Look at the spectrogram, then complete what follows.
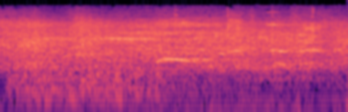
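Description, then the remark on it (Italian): A basketball being dribbled on a court during a professional game between Scafati and Pistoia, its bounces buried in steady crowd noise, with a few high sneaker squeaks and faint voices in the background. “Clyston in avanzamento, il palleggio contro Cinciarini, prova sfondamento su Stewart, palla di nuovo a Scafati, quarto fallo per lui.”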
